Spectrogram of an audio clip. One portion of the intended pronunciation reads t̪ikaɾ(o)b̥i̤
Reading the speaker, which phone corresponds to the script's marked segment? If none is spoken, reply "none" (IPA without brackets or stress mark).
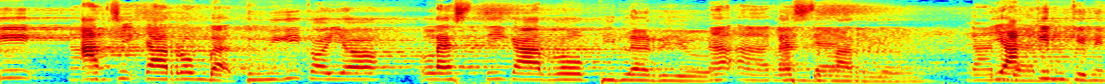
o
